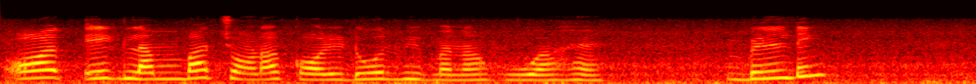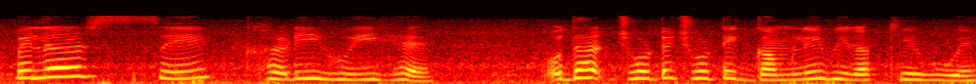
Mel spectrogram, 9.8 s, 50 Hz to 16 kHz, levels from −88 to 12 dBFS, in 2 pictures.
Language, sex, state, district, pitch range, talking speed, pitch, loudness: Hindi, female, Uttar Pradesh, Varanasi, 245-310 Hz, 135 wpm, 280 Hz, -19 LUFS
